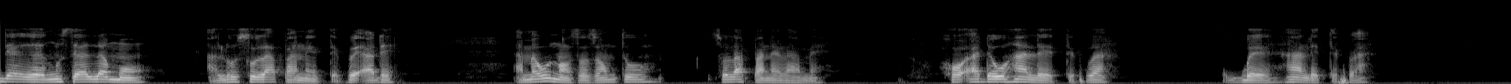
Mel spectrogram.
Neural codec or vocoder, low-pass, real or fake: none; 5.4 kHz; real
